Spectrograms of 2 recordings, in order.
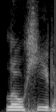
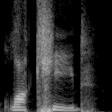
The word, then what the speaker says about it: Lougheed: Like here in the Lower Mainland, we have Lougheed Highway, and it always pronounces it Lockheed.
